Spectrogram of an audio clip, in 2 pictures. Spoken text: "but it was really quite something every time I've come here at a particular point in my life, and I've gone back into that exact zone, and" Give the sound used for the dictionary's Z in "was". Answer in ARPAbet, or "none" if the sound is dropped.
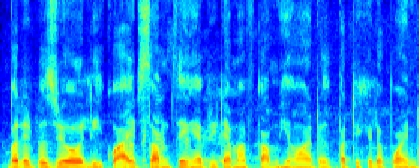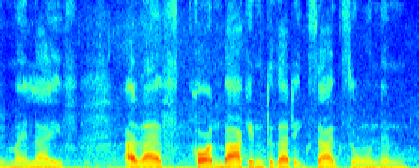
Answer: Z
